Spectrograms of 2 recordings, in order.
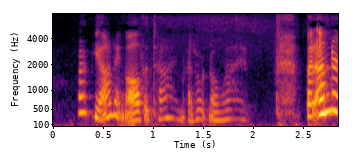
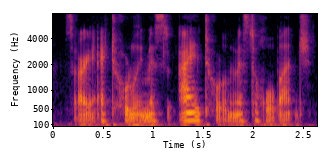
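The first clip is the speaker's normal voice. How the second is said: whispered apology to herself; quiet aside; 2 semitones lower, 14 dB quieter, faster than usual. Real, not acted. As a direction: mutter an embarrassed sorry. Reader apologizes, lost place.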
